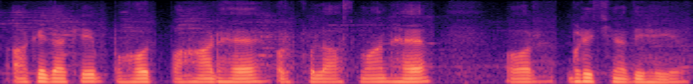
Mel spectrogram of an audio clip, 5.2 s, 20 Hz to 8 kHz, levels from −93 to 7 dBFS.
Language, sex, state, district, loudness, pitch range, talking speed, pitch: Hindi, male, Uttar Pradesh, Etah, -19 LUFS, 115-120 Hz, 175 wpm, 115 Hz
